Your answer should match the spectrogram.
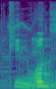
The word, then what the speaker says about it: quinoa: I was like, How hell is yeah. it pronounced? Is it? It's quinoa, right? Quinoa. Yeah. Quinoa. Well, that just changed the whole question, didn't it? yeah. I definitely called it quinoa until someone was like, "Hey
